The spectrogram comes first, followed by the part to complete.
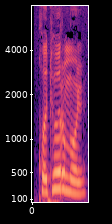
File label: "qutur", Archi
